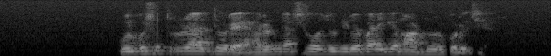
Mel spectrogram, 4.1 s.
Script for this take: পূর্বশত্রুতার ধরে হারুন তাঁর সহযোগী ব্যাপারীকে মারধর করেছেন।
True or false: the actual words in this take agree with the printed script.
true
